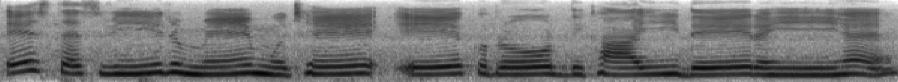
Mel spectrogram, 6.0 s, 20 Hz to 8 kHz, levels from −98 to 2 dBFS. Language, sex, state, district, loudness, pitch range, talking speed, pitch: Hindi, female, Madhya Pradesh, Katni, -11 LUFS, 215-245 Hz, 100 wpm, 230 Hz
